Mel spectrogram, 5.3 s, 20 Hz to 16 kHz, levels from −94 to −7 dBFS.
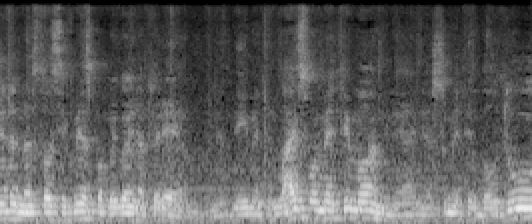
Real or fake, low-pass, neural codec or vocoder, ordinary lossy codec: real; 14.4 kHz; none; AAC, 48 kbps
